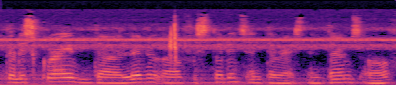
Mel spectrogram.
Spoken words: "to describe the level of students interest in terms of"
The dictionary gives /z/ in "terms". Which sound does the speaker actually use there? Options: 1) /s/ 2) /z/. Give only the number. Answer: 1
